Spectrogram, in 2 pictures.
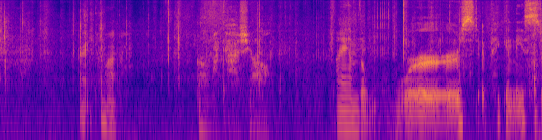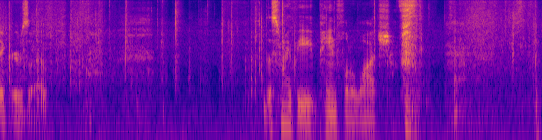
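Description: Paper rustles and crinkles as a sticker sheet is handled.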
